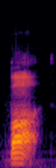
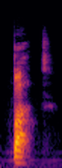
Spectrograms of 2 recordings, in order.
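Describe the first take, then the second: First: The vowel is a reduced schwa. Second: The vowel is full and stressed. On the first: "in the weak form, usually we use schwa sound" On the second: "a strong form if we give emphasis"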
